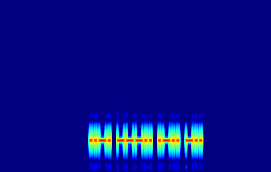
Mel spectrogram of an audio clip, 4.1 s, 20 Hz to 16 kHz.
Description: Morse code, heard as a keyed tone, about 36 wpm, 690 Hz. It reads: F8LD
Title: DXCC-100 Call Signs - 4 Characters - Repeated 2x - 35wpm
